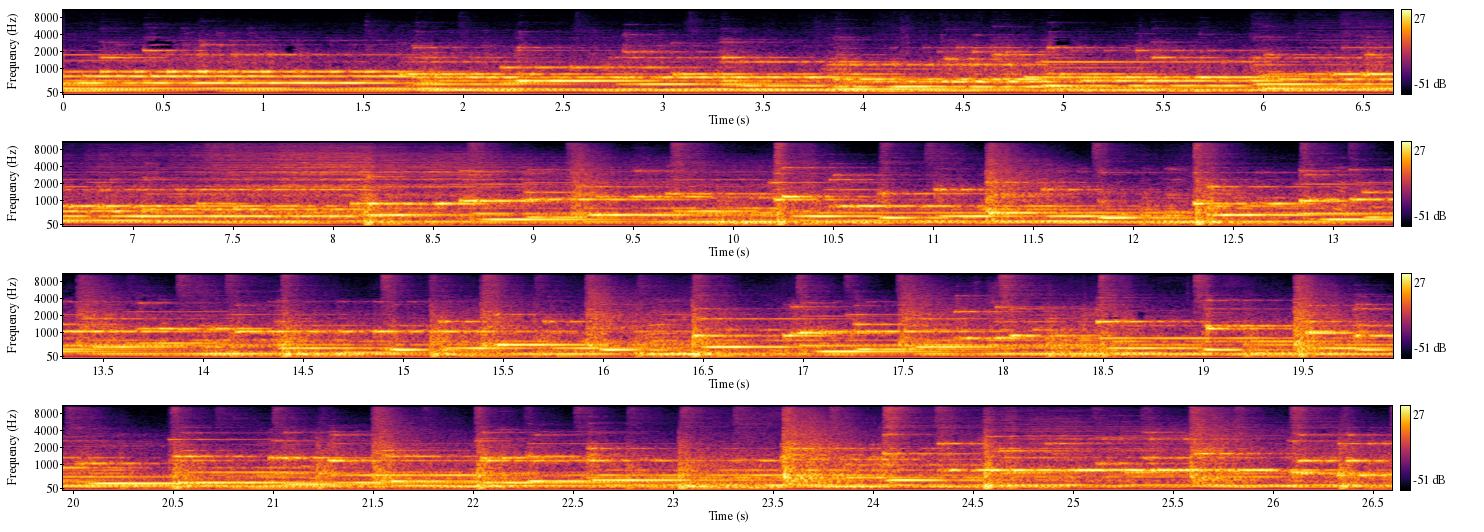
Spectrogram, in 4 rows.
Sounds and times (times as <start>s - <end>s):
Drum kit: 1.1s - 26.5s.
